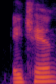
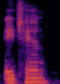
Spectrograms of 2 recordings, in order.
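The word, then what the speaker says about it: Achane: I really want to see Achan, right? Achan. That's how it's said now.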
